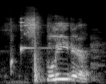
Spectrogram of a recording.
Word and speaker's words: Spleeter: Spleeter. Spleeter. That's it. Yep. Yeah. Spleeter. Like Skeeter from Doug. Doug Funny. Skeeter. Spleeter. That's how I remember it. There you go. That'll work. Yeah. It rhymes.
